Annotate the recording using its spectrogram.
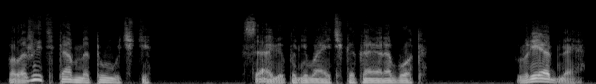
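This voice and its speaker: Man voicing a brusque, condescending doctor in a comic story reading, husky low voice. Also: very animated, moderate pace, dark tone, dry recording, exaggerated voice. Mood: gruff. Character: greedy gruff male doctor, rude and businesslike.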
